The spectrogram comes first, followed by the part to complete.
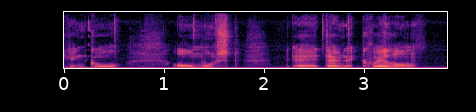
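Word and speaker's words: Quellón: We're down at one here, probably about as far south as you can go, almost, down at Quellon in Chile, or Quillon, however you want to pronounce it.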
